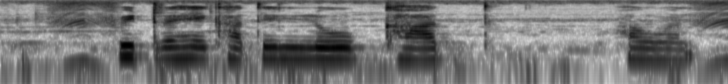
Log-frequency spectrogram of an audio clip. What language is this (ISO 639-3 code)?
bho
